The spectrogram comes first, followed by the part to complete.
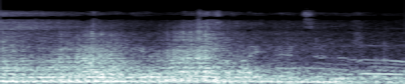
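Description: Turbocharged drag car's engine idling steadily, with voices over it.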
